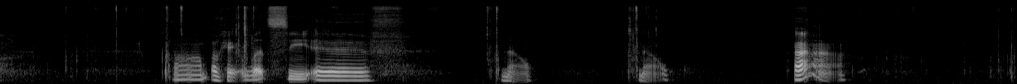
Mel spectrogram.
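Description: Plastic binder pages crackle as they are turned.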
